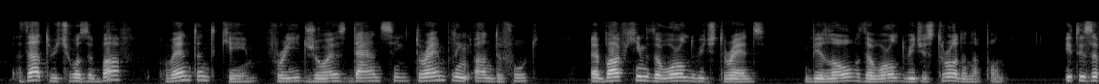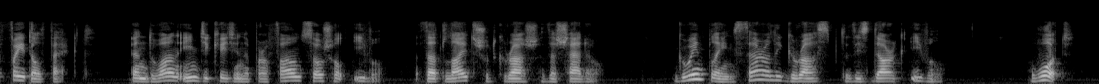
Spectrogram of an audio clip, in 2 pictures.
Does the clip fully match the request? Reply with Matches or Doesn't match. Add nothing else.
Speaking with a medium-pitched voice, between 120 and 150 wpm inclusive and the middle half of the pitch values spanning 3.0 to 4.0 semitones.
Matches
